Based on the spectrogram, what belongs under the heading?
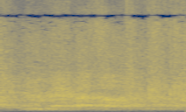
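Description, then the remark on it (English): A large ECW wrestling crowd chants "you can't wrestle" at John Cena in a steady, dense roar of many voices, loud and sustained throughout, with no single speaker standing out. “Cena, crowd chanting, you can't wrestle.”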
